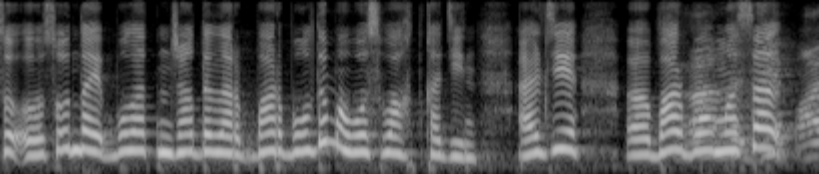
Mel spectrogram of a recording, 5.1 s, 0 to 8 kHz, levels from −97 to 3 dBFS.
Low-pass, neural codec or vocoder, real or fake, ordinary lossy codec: none; none; real; none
